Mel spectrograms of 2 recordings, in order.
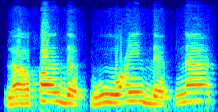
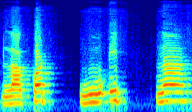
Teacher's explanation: Dal mati dilantunkan qalqalah sughra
